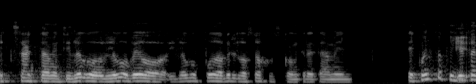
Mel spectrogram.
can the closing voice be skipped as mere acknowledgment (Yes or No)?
Yes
